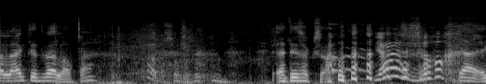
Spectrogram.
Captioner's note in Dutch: hysterical laughter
